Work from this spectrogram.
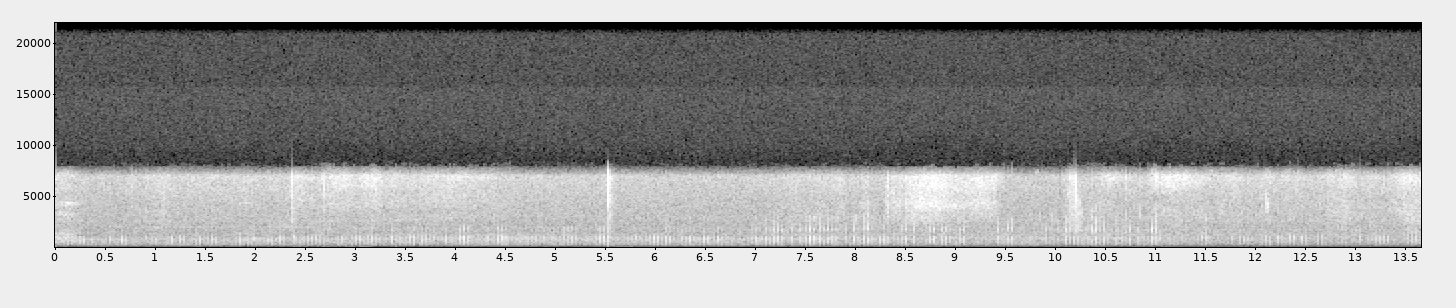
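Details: Domestic cat purring continuously as it settles onto a person and kneads with its claws, a soft, even rumbling hiss with faint rhythmic pulses throughout and occasional small clicks.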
